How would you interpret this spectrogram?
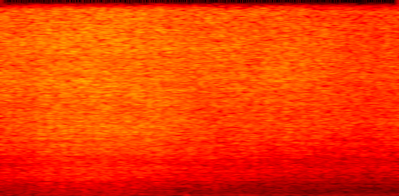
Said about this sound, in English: I'm going to take my steak here and I'm going to place it in the pan.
